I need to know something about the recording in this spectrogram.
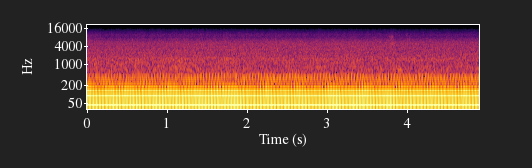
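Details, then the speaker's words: Subaru BRZ petrol boxer after fitting a Nameless Performance overpipe and front pipe with a Zeta catback and fixing an exhaust leak: warm-up idle slightly raised, smooth and even, no ticking. "so this is the warm-up sound so the engine's revving a little higher than normal to do the warm up and you guys will hear it kind of calm down and then maybe I'll flip it a couple times"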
